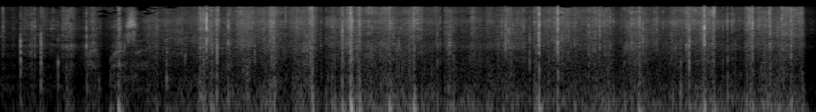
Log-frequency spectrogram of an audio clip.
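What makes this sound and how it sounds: A small red and white plastic ribbon gift bow is held in both hands close to the microphone and crinkled and scratched with long decorated nails. Dense crackling and crinkling rustles run throughout, with a heavy low rumble of handling beneath sharp bright scratches.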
